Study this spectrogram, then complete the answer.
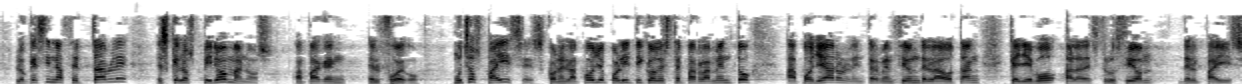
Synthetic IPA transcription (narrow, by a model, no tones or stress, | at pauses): lo̞ke̞sinaθe̞p̚t̪aβ̞le̞e̞ske̞lo̞spiɾomano̞s | a̰paɣe̞ŋ | e̞lfwe̞ɣ̞o̞̰ | mut͡ʃo̞spaise̞sko̞ne̞lapo̞ʝo̞po̞lit̪iko̞ðest̪e̞paɾlamẽnt̪oapo̞ʝaɾo̞nlaint̪e̞ɾβ̞e̞nθjo̞nd̪e̞lao̞t̪aŋke̞ʎe̞β̞o̞alaðe̞st̪ɾukθjo̞n | d̪e̞lpais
